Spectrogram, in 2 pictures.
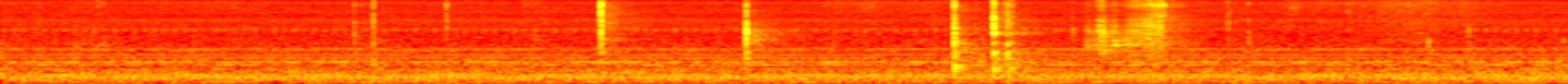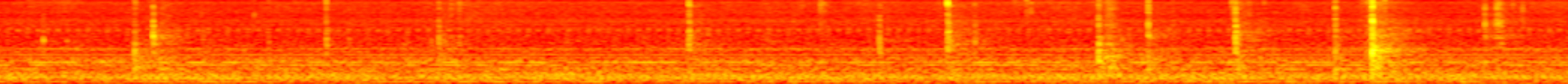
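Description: Small sharp clicks and taps of a USB cable's plug being handled and pushed into a mobile hotspot and a USB power adapter, a few scattered clicks, over a steady room hum.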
